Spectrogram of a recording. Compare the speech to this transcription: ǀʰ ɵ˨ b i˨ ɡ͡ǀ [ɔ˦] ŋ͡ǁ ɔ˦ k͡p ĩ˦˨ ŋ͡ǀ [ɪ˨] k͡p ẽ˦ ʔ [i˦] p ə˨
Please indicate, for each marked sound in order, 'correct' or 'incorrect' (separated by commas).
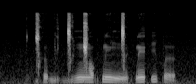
incorrect, correct, correct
